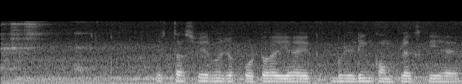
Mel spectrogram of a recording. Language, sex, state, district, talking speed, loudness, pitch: Hindi, male, Chhattisgarh, Raipur, 155 wpm, -15 LUFS, 135 Hz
